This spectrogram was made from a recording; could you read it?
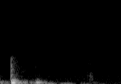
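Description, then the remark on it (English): Two dull knocks on wood, the first sharper and louder, the second softer, with nothing else around them. “Knock on wood.”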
